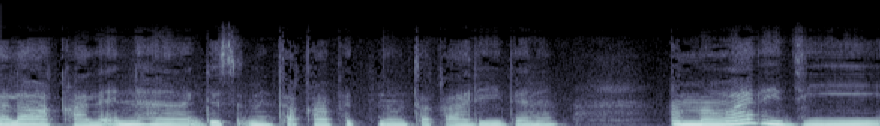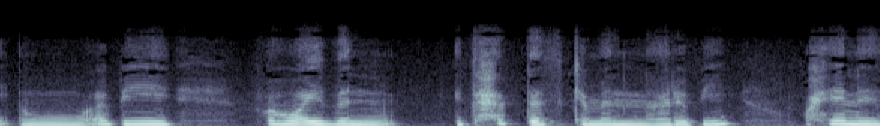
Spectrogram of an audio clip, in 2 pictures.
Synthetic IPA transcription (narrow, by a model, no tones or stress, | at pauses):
alɑːqɑʕlaʔanːɦaɡʊzʔmɪnθaqɑːfat̪nawt̪aqɑːliːd̪na | ʔamːawaːlɪd̪iawʔa̰bi | fahʊːʔɑjðˤɑn | jɪt̪ħad̪̥ːaθkamaːnɪlʕɑɾˤɑbi | wʔaħjaːnan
